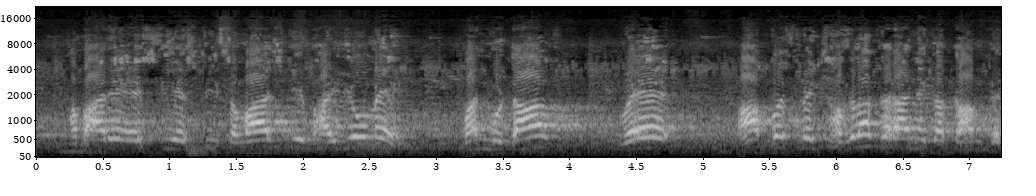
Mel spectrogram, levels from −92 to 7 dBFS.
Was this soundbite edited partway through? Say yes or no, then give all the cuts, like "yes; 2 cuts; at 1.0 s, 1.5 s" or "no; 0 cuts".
no; 0 cuts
